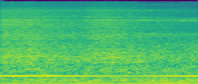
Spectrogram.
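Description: A steady, loud hiss and drone from a dry pet food coating machine as its vacuum is released, with a constant hum and no break over two seconds.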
